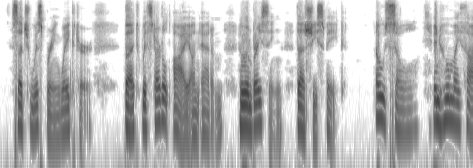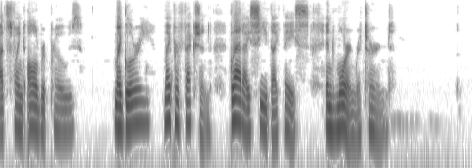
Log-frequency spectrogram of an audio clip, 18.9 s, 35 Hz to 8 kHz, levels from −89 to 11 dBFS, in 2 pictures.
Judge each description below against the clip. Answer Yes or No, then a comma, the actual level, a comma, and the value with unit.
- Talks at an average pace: No, slow, 115 wpm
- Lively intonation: No, average, 3.8 semitones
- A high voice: No, low, 125 Hz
